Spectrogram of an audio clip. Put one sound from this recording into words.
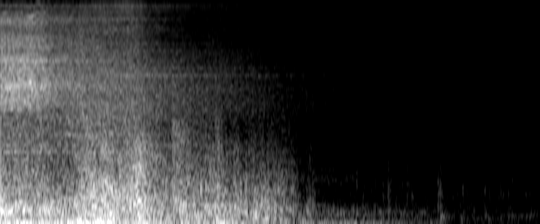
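A triumphant game fanfare rings out and fades away.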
